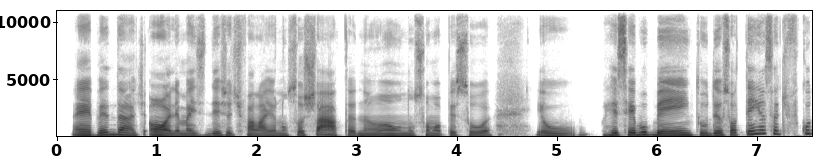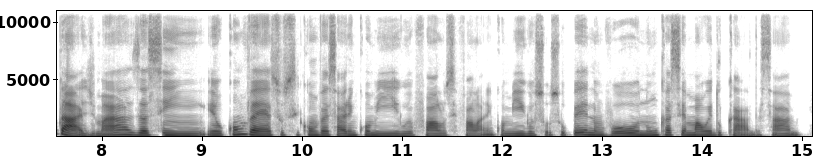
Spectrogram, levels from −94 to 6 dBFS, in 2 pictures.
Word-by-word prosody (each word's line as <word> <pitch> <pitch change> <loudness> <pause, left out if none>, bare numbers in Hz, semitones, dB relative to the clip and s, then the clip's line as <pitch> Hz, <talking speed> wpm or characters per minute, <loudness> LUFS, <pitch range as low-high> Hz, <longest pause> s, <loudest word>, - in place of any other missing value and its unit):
É 170 0 +5
verdade. 185 0 +2
Olha, 160 -5 +6
mas 145 +1 -3
deixa 160 +2 -2
eu - - -7
te - - -13
falar, 150 -5 +1
eu 135 - -2
não 145 +1 -5
sou 155 +1 -2
chata, 145 -6 +2
não, 135 +3 0
não 135 -1 -3
sou 140 +3 -5
uma 145 -1 -2
pessoa 140 -1 -4 0.4
eu 150 +3 -2 0.3
recebo 190 +5 +4
bem 175 -1 +5
tudo. 165 -2 -2
Eu 175 +1 +4
só 195 +2 +1
tenho 255 +9 +3
essa 300 -1 -1
dificuldade, 270 - +2
mas, 200 +5 0
assim, 170 -3 0
eu 170 -1 -1
converso 190 -4 +2
se 180 +1 -13
conversarem 170 -2 -3
comigo, 160 -2 -4
eu 145 - -7
falo 145 -1 -3
se - - -18
falarem 75 - -7
comigo, 155 - -5
eu - - -6
sou 160 - -11
super 195 +3 -3
não 175 -3 +1
vou 165 +3 0
nunca 175 +3 -1
ser 185 -1 -5
mal-educada, 170 - -3
sabe. - - -7
165 Hz, 185 wpm, -23 LUFS, 150-180 Hz, 0.4 s, Olha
